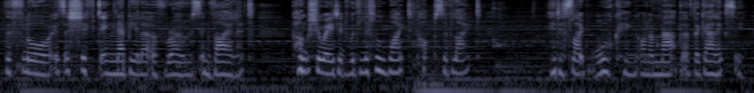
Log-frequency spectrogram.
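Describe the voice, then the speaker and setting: A woman voices a composed elven traveler narrating a sci-fi audio drama. Her voice is mellow and measured, with a reverent storytelling manner over faint music. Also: on the low side, flat delivery, close to an everyday voice. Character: Eldar woman recounting a journey, composed, reverent.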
